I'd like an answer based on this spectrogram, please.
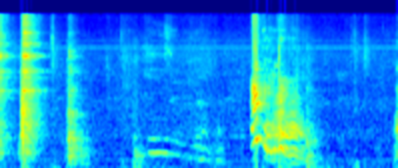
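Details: Doberman puppy playing indoors: short bright bursts and a low whining, wavering tone, then a louder burst of rising-and-falling yelps and barks, mixed with clattering knocks.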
